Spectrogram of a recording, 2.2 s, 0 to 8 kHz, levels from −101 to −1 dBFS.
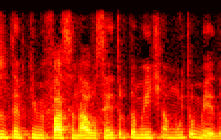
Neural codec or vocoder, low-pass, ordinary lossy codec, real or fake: none; 7.2 kHz; none; real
